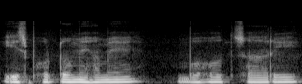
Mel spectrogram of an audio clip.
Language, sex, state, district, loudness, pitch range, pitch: Hindi, male, Haryana, Charkhi Dadri, -16 LUFS, 110-115 Hz, 110 Hz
